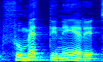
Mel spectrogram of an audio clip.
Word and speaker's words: Fumetti Neri: Eh, det finns alltså en genre som heter Fumetti Neri. Mm. Bara dubbelkolla uttalet där. Jo, Fumetti Neri som var italienska serietidningar som breakade tidigt 60-tal.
